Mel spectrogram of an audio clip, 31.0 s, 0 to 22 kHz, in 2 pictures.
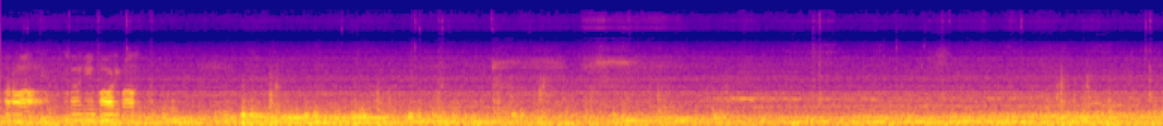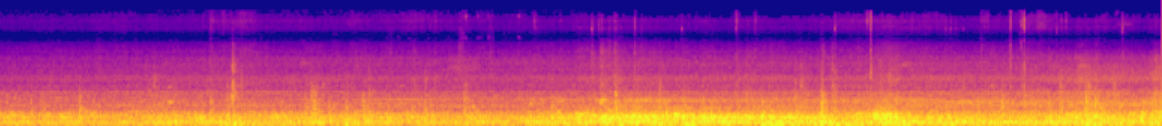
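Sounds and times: train wheels and motors rumbling: 0:00.0 - 0:31.0.

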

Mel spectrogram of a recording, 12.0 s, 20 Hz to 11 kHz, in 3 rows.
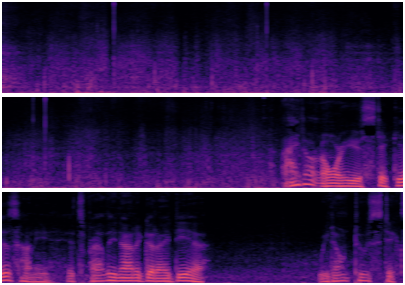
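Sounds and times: boots crunching through snow: 0:00.0 - 0:08.2
low wind rumble: 0:00.0 - 0:12.0.

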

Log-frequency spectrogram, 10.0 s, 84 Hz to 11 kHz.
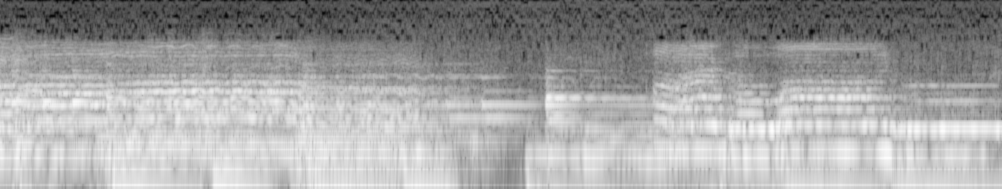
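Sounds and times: vocal group singing harmony: 0:00.0 - 0:05.2, 0:06.2 - 0:10.0.

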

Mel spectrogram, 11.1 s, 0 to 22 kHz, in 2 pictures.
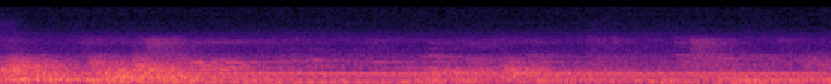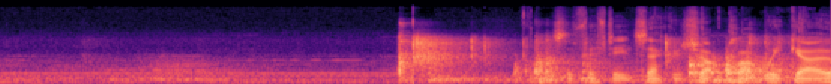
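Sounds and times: cue ball cracking into rack: 0:08.2 - 0:10.9
pool balls clattering: 0:08.2 - 0:11.0.

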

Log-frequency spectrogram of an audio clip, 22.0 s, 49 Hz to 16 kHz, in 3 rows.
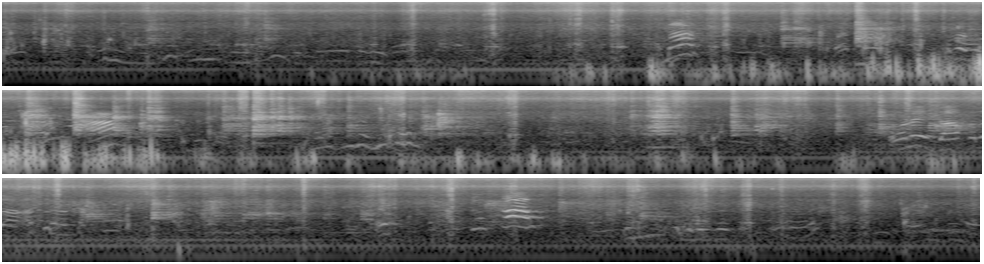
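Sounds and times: dry stalks rustling and cutting: 0:00.0 - 0:22.0
people talking: 0:00.0 - 0:22.0.

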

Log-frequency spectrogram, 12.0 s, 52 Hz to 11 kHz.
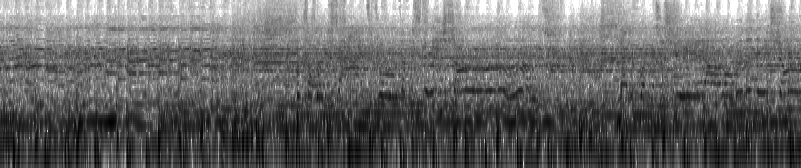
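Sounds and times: punk rock music: 0:00.0 - 0:12.0.

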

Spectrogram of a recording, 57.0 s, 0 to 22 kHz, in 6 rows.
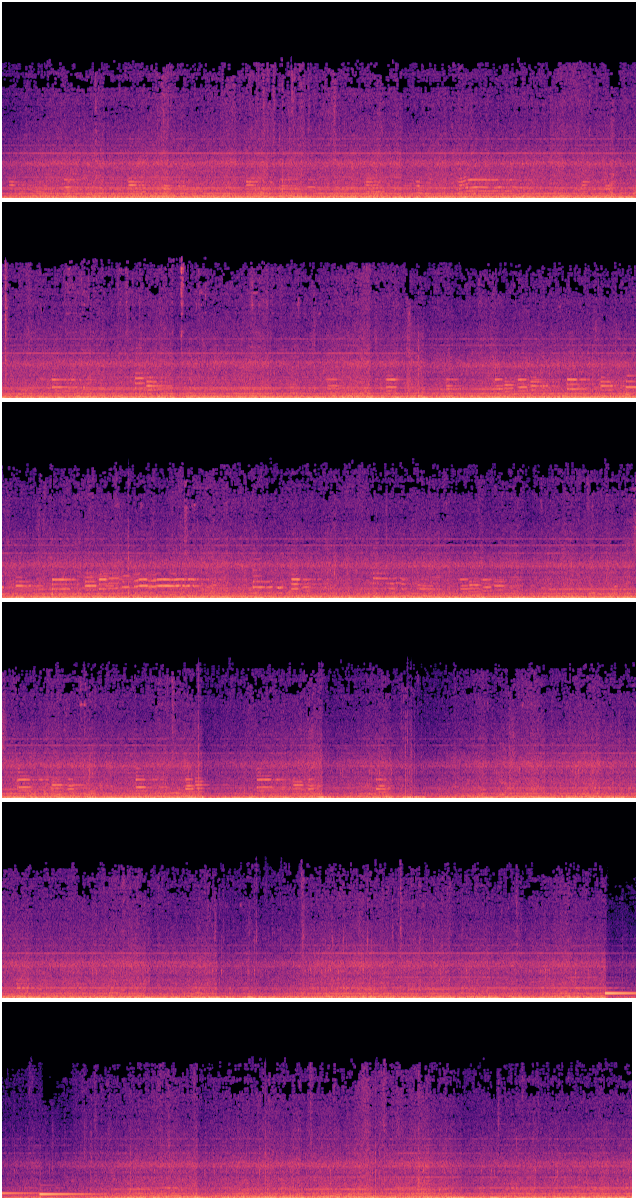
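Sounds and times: faint steady whine: 0:00.0 - 0:57.0
jet engine rumble: 0:00.0 - 0:57.0
two-note cabin chime: 0:47.1 - 0:49.7.

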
